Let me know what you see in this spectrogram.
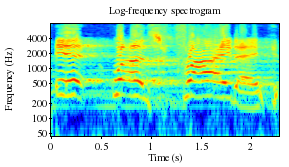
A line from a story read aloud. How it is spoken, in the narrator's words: he shouted out one last time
